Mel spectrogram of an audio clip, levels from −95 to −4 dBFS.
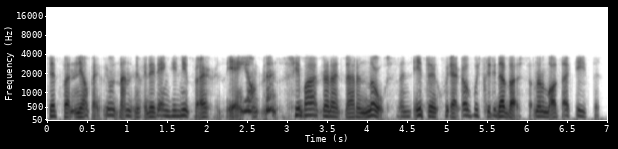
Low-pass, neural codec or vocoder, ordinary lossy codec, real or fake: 3.6 kHz; autoencoder, 22.05 kHz, a latent of 192 numbers a frame, VITS, trained on many speakers; Opus, 24 kbps; fake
